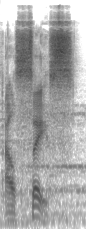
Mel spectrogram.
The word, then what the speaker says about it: Alsace: I gotta practice that pronunciation. Alsace. Alsace. Not Alsace. Alsace.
